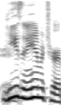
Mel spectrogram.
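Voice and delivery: loud mocking repeat; sarcastic echo. Real, not acted. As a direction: throw the line back sarcastically.

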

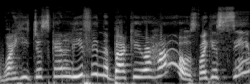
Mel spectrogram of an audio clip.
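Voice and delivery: put-on high, loud, insistent Spanish accent; hammed-up Spanish-accented mom pushing her point; mother's Spanish accent. Mother urging daughter to keep husband nearby, Spanish accent. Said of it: "her Spanish accent".

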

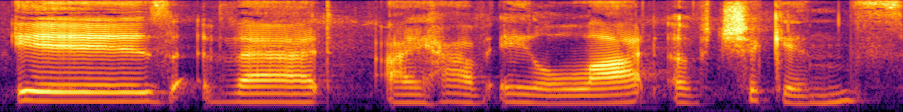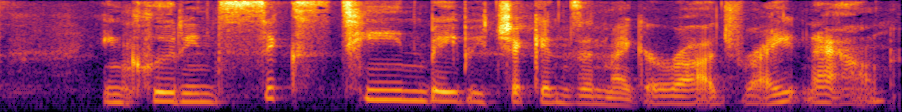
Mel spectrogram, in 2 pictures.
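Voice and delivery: plain reading voice

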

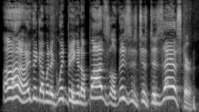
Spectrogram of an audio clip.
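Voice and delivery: high, hammed-up despair; mock panic. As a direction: whine it like a mock meltdown. Acting out panicked Paul.

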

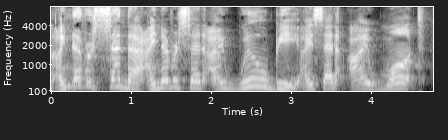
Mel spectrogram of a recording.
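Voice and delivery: high, whiny, stressed protest; mock-tearful denial, voice pushed up; imitated upset son. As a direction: protest like a kid on the verge of crying. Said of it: "the son that's crying".

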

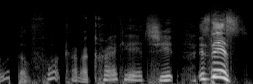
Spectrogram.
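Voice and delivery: incredulous. Retold or imitated. His retold reaction to the caller.

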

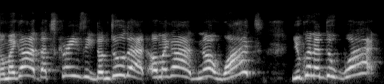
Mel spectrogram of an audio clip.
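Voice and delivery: lightly acted disbelief, pitching up at every question; mock incredulous husband. Husband scolding his wife's wild plan, incredulous.

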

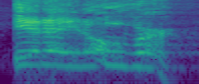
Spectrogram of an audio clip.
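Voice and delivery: loud, high-pitched revival preaching building to sustained shouts; full-force preaching. Real, not acted. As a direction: preach it at the top of your voice, building to a hallelujah cry.

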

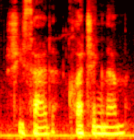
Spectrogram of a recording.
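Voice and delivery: ordinary delivery, nothing marked

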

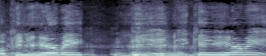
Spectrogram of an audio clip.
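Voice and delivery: loud mock hello. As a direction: call into the phone with a laugh, as if nobody hears you. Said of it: "and then you're like".

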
